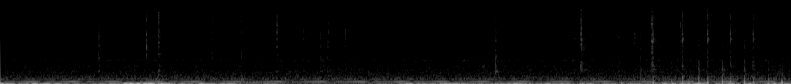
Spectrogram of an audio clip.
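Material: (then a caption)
Brass. Fingertips tap and click the keys of a gold-lacquered brass saxophone in close-up, producing a quick, irregular run of short, bright clicks. The clicks sit over a steady low hum throughout.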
